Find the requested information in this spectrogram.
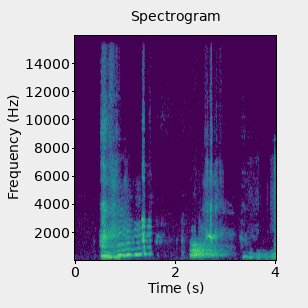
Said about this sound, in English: That damn dog, he's my dog and the favorite living thing on earth, but I want to kill him right now.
